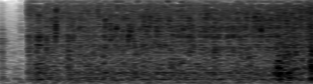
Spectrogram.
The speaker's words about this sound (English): If you've ever heard about water faucets that light up from seeping gas, chances are the reference is to a famous or infamous scene in the film.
